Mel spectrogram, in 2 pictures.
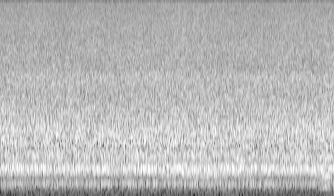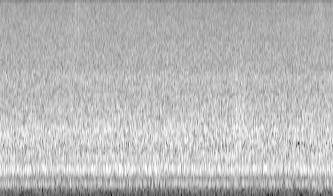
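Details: Many honey bees cleaning up wax cappings after the honey harvest, filmed close-up: a dense, steady buzzing hum with faint low tones under a broad hiss, unbroken throughout.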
